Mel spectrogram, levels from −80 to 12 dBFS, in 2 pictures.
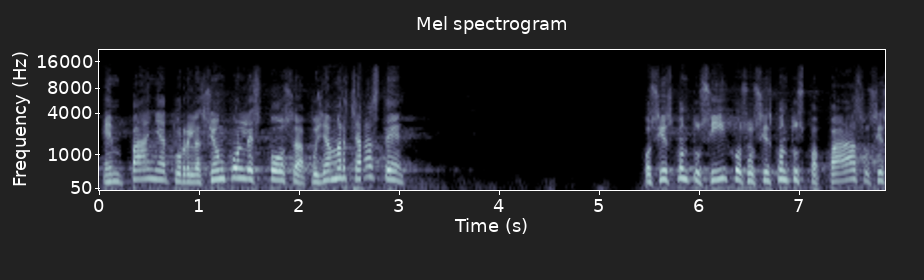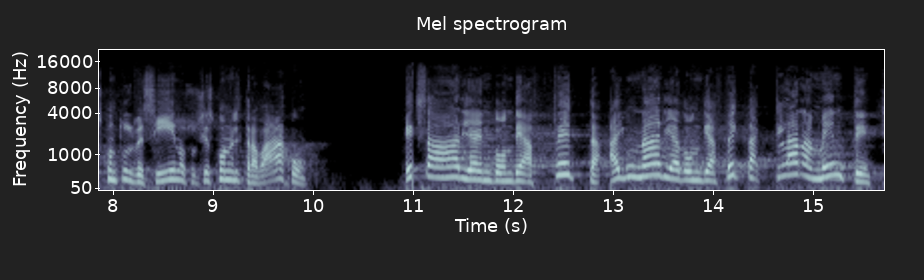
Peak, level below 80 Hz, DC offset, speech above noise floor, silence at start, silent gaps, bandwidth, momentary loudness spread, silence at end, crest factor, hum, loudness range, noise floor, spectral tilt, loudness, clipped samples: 0 dBFS; -44 dBFS; under 0.1%; 57 dB; 0.05 s; none; 14.5 kHz; 6 LU; 0.15 s; 16 dB; none; 6 LU; -73 dBFS; -5 dB/octave; -16 LUFS; under 0.1%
